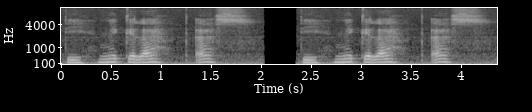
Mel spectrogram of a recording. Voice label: They will fry chicken, Kaska; Making Bannock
